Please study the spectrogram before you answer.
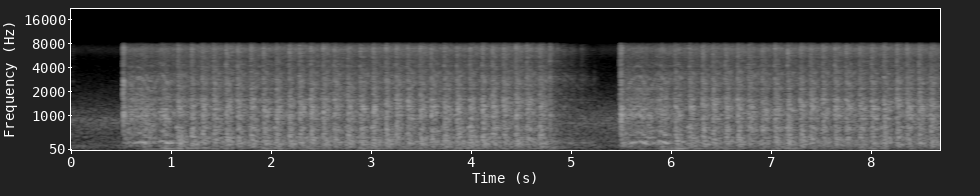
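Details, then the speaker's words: LS1 V8 swapped into a C3 Corvette, first start attempt after priming fuel: two long runs of steady cranking at about three beats a second with no firing; spark plug showed no fuel, injectors found gummed up and totally clogged. "okay folks I think I figured out why my car wouldn't start these injectors are just pretty gummed up if you look in there it's completely just totally clogged"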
